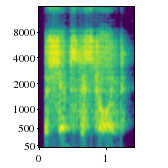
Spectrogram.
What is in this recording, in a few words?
tutorial dialogue, english; War Thunder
